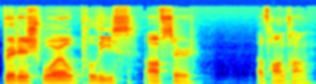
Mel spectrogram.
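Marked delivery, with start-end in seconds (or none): none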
